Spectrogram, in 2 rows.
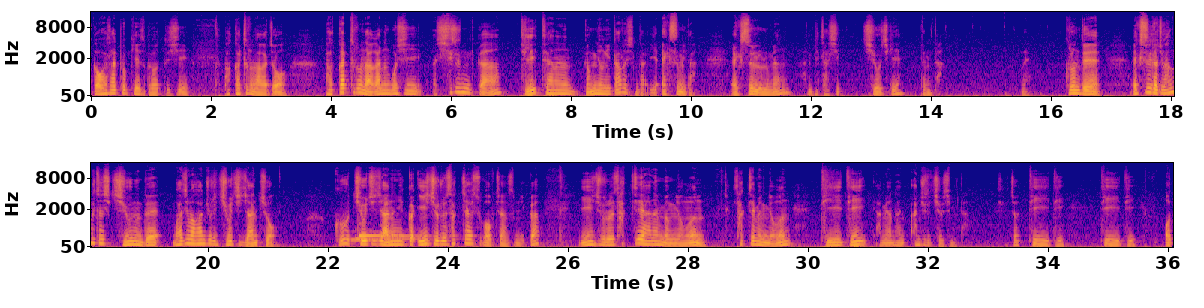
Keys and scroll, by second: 9.6 x, 11.3-15.8 typing, 17.5-20.1 typing, 21.2 BackSpace, 22.2 Escape, 22.6 j, 30.1 d, 30.6 d.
